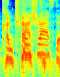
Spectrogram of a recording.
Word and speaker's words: contrast: But when you contrast it, I don't know why I said contrast like that. – When you contrast it. – Yes, I understand. – Emphasis on the wrong syllable.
